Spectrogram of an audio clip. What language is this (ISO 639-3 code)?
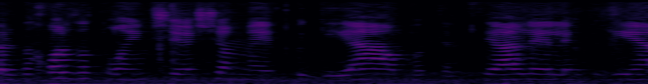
heb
